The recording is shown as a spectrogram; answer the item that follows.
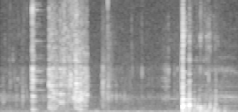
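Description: Perforated steel ladle scooping boiled jackfruit pieces out of a wok, with brief scraping and clicking of metal on metal. It ends with one sharp clink, the loudest sound, as the ladle meets the steel bowl.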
